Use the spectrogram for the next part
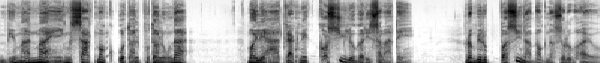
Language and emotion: Nepali, fearful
